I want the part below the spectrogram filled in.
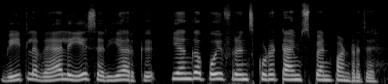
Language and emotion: Tamil, sad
